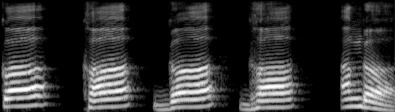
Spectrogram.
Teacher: ये टोटली कंठ से उच्चारित हो रहा है, ये कहीं से कोई टच नहीं है।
